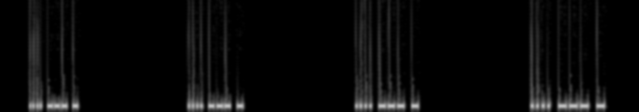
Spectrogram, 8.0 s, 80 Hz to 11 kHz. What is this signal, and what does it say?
Morse code, heard as a keyed tone, about 47 wpm, 700 Hz. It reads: HOT HOT HOT HOT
